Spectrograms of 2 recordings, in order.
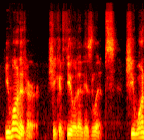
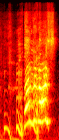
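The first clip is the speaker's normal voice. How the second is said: high princess voice; 8 dB louder, much slower than usual. Acted. Penelope's voice.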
